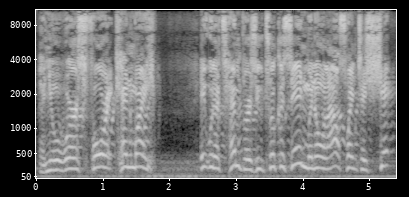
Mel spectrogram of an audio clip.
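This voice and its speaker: An actor playing a bitter, accusing, rough common pirate in a video game cutscene. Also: male voice, sits high, moderate pace, a little mellow, recorded from a distance, slight background noise, natural voice.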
